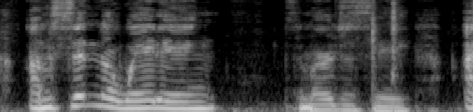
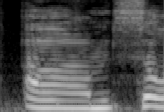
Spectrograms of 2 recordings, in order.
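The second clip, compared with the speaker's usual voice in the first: ordinary talk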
